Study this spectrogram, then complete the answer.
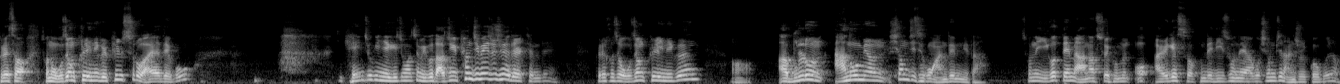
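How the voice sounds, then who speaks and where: A man at a fairly high pitch, very fast pace and lively intonation. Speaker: math academy teacher. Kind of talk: class info session presentation.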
